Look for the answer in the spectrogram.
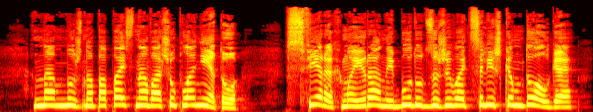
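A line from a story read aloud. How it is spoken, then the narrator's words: Shout. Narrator (Russian): выкрикнула Азара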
